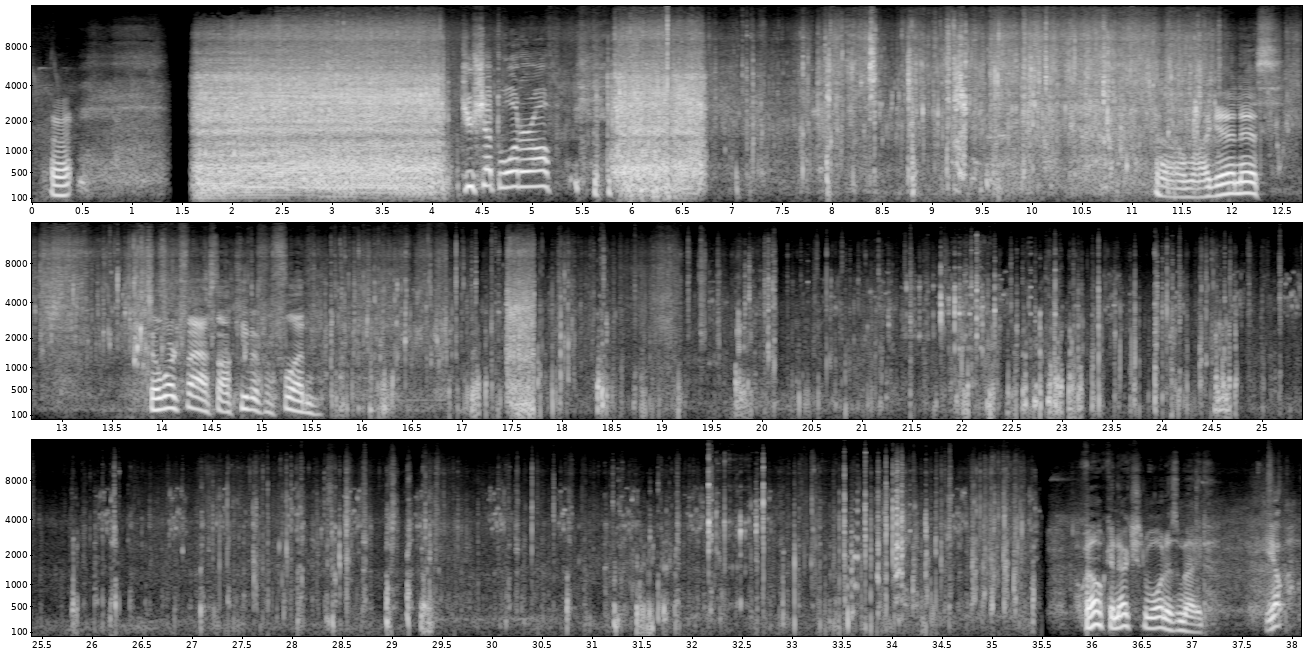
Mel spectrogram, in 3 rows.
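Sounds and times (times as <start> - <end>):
water splashing: 4.0 - 23.2.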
